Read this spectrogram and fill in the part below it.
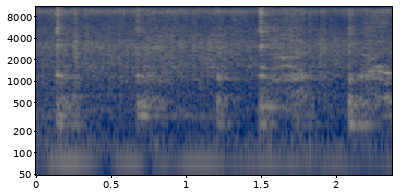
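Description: Onion with red and green chilies and black cumin frying in oil, a steady close sizzle with a stirring scrape roughly every half second, no voices.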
